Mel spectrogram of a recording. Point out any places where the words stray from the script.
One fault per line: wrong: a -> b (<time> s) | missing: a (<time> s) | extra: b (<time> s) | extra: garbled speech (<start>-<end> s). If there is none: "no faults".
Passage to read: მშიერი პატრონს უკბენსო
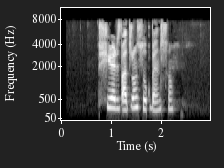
no faults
